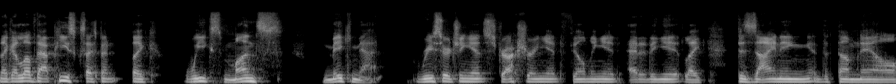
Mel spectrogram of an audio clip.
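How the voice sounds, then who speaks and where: In a normal speaking voice with a Canadian accent, a man talks at a moderate pace and medium pitch, his intonation fairly even against a quiet background. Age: 20s. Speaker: podcaster and social media manager. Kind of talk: casual interview.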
